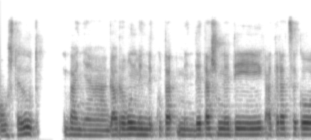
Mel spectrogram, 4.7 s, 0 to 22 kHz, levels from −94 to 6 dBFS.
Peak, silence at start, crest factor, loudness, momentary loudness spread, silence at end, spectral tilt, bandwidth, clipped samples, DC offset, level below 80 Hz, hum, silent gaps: -10 dBFS; 0 s; 16 dB; -27 LUFS; 8 LU; 0 s; -6.5 dB/octave; 12.5 kHz; under 0.1%; under 0.1%; -72 dBFS; none; 0.78-0.92 s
